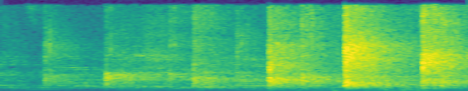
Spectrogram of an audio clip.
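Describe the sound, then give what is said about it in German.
An audience claps together in a steady rhythm, each bright, noisy burst of many hands landing roughly twice a second and growing louder, with voices murmuring underneath. “Da die Gläubigen klatschen.”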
